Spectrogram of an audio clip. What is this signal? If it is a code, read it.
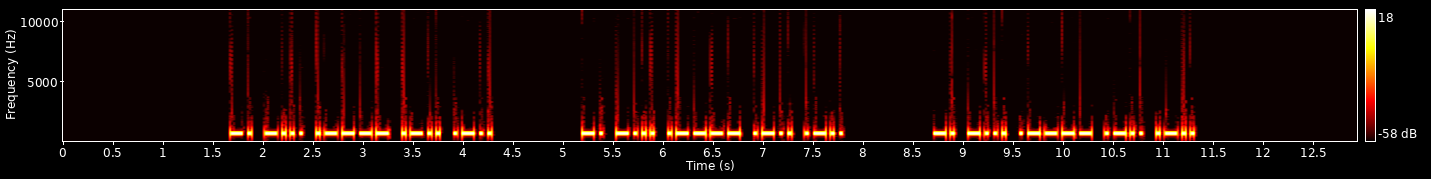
Morse code, heard as a keyed tone, about 28 wpm, 700 Hz. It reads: NB1LL NB1LL NB1LL
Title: USA Call Signs - 5 Characters - Repeated 3x - 28wpm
